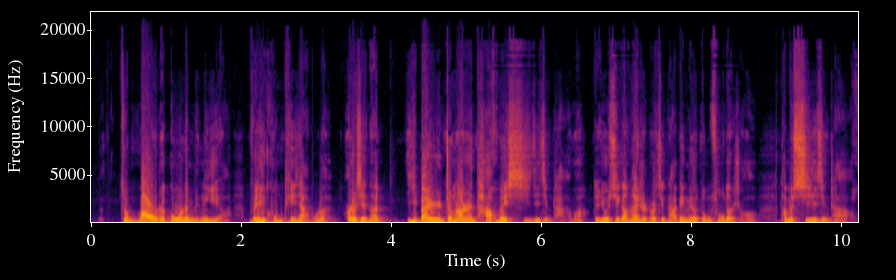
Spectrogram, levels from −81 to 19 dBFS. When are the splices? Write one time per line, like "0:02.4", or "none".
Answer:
0:03.3
0:04.1
0:06.6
